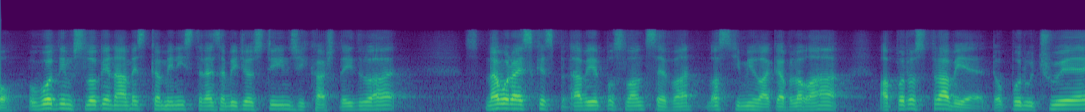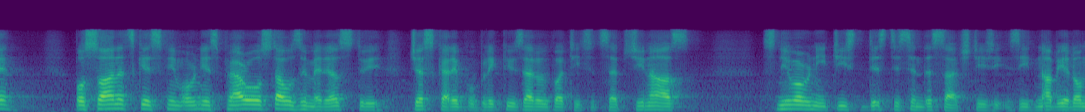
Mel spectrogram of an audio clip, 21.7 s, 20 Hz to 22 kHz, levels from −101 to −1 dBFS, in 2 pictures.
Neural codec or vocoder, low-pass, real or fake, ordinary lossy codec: codec, 16 kHz, 0.2 kbps, FocalCodec; 7.2 kHz; fake; AAC, 48 kbps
